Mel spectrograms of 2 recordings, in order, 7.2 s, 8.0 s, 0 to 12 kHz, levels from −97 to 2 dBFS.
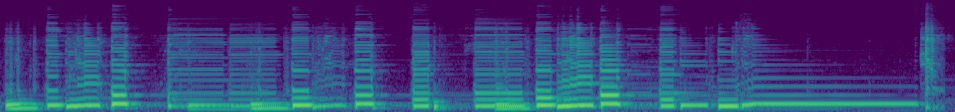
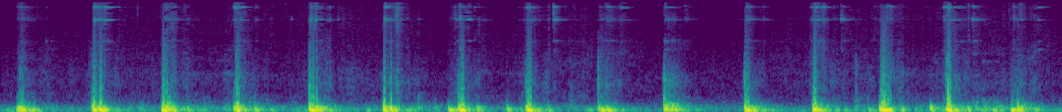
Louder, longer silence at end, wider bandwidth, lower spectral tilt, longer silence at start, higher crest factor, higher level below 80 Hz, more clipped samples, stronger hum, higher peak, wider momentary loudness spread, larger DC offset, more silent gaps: second, -28 LUFS vs -16 LUFS; about the same, 0.1 s vs 0.15 s; about the same, 6 kHz vs 6.6 kHz; about the same, -9.5 dB/octave vs -10.5 dB/octave; about the same, 0.05 s vs 0.1 s; about the same, 14 dB vs 14 dB; second, -72 dBFS vs -16 dBFS; neither; neither; second, -12 dBFS vs 0 dBFS; second, 11 LU vs 14 LU; neither; neither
